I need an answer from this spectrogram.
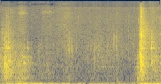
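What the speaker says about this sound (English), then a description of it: "So I closed the door of the balcony." A balcony door in a newly built Lennar home in Las Vegas swings shut with a single firm knock near the end, after a brief louder rustle at the start and a quiet room in between.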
